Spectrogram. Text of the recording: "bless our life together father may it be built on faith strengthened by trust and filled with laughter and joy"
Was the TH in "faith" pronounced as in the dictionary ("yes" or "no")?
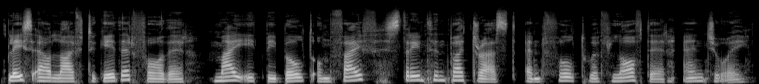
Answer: yes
